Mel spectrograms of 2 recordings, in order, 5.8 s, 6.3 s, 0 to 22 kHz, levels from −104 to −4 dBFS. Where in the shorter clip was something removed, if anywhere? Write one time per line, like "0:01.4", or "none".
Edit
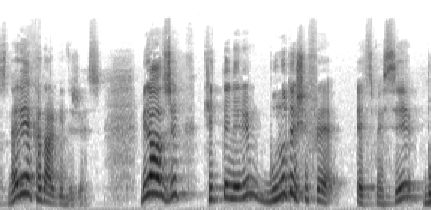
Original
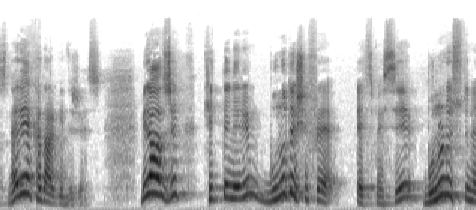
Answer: none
